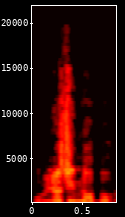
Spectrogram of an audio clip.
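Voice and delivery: high, hammed-up French try at Yoshinobu; mock French accent. Friend dares him to say the name in French, hammy French accent. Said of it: "Say his name in a French accent".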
